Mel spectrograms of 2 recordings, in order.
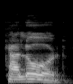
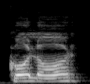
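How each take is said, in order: First: Teacher answers color with calor for learners; contrast calor with color. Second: "Color" with a clear Spanish O, raised and louder; teacher sets color against calor for students; contrast color with calor. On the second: Color said sharply against calor. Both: Shown as a demonstration. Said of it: "Not to be confused with calor".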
